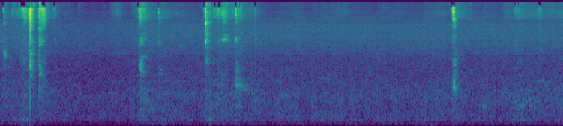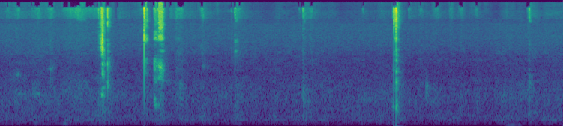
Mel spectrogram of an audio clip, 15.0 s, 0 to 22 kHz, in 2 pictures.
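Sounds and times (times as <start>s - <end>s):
quiet paper rustle: 9.8s - 15.0s
sharp clicks and snips: 12.7s - 13.0s.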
